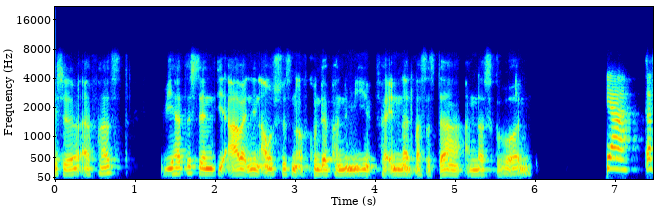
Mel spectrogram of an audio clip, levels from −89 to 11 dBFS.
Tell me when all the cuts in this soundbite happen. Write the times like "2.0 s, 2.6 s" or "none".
2.0 s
